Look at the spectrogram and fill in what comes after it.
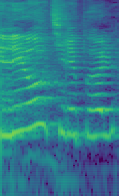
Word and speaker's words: Léo-Paul: C'est Léo-Paul. – Paul comme le prénom. – Et pas Léopold.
